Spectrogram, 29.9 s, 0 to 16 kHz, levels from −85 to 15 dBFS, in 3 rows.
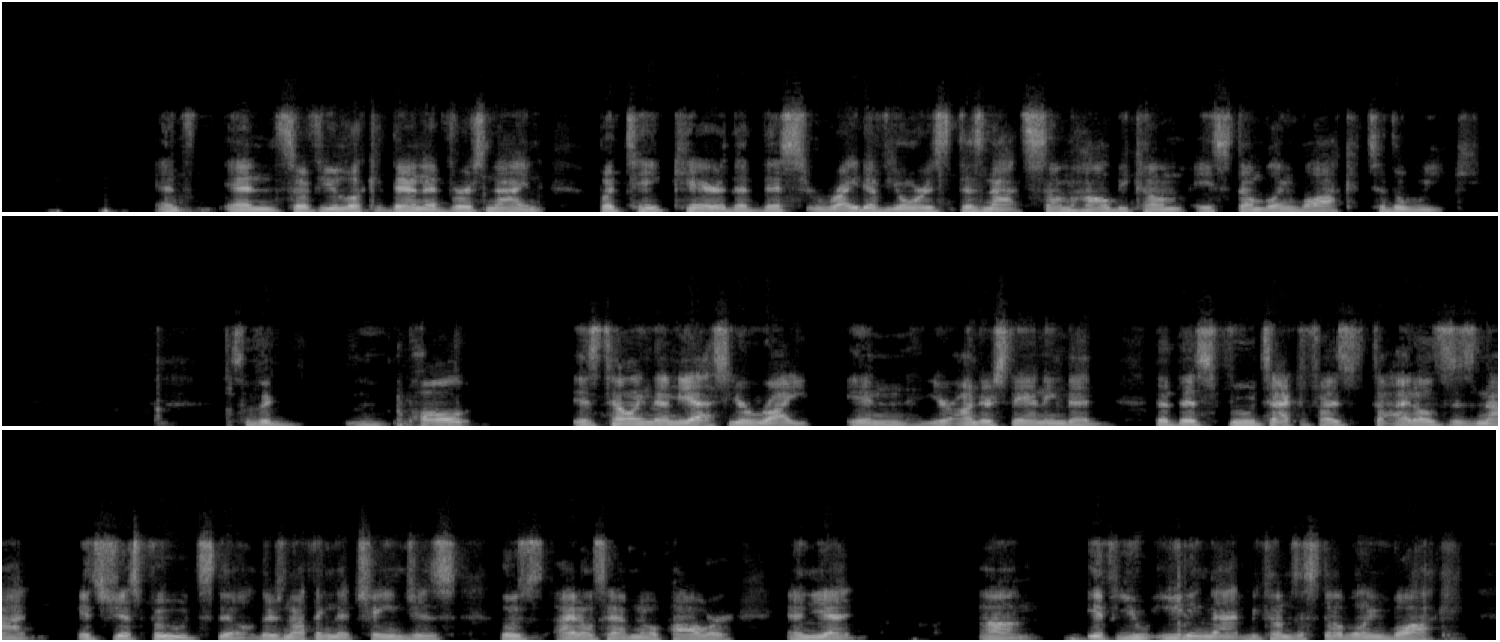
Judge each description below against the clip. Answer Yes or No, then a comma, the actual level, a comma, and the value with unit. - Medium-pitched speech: Yes, medium, 150 Hz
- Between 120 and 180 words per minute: Yes, average, 145 wpm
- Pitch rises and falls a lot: No, average, 3.1 semitones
